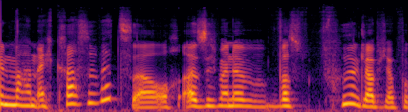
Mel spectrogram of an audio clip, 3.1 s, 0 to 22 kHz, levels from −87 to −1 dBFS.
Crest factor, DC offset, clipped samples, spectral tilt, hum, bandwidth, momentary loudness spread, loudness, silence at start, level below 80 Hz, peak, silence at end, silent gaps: 14 dB; under 0.1%; under 0.1%; -5 dB/octave; none; 14.5 kHz; 5 LU; -21 LUFS; 0 s; -50 dBFS; -4 dBFS; 0 s; none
